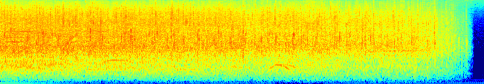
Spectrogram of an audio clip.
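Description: An audience applauds at a sermon, a dense sustained patter of many hands clapping at moderate volume that fades out and stops at the end.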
